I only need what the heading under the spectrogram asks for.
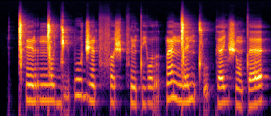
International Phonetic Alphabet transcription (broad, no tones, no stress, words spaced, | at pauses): ǀʰẽrŋ͡ǀʊ ɟḭ pud͡ʒɛ̃t͡s sɤʃt͡sĩtjor pɛ̃ ŋ͡ǀenʲcʰṵ kɛʎʃõ tɛ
